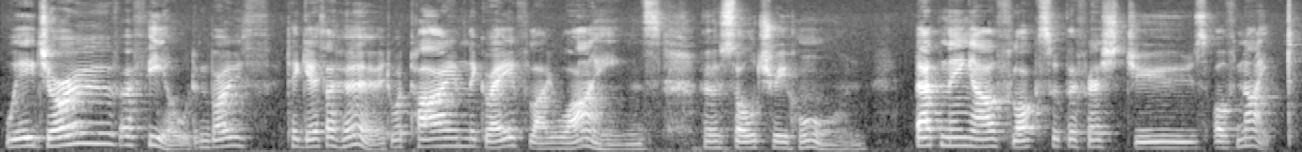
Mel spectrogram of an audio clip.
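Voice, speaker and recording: A man gives a solemn, declamatory, measured recitation of classical poetry. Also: fairly high pitch, animated, fairly bright tone. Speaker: poetry reader. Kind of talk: dramatic recitation of classical verse. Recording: echoey room.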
